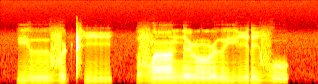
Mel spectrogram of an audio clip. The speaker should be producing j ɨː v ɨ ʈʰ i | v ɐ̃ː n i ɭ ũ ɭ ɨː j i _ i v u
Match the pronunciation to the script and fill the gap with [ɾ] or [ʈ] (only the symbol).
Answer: ɾ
